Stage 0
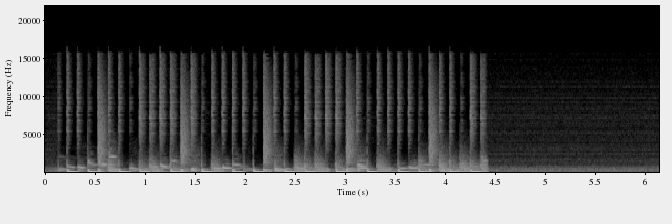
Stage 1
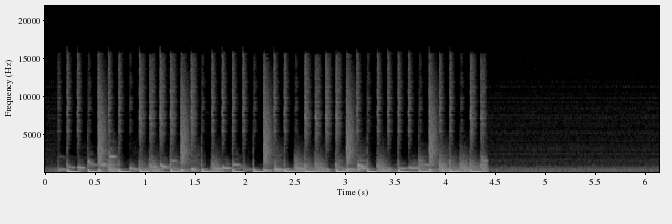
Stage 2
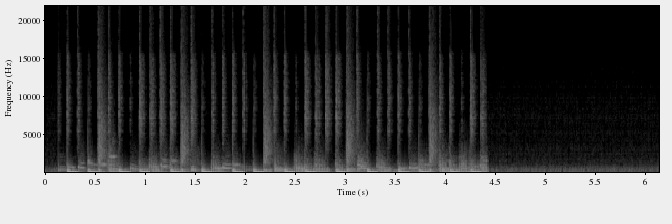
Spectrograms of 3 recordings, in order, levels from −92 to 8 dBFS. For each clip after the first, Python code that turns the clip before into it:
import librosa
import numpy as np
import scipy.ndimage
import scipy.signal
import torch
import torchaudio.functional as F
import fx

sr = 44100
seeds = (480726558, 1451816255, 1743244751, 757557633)

y1 = fx.peak_eq(x, sr, hz=81.0, db=3.0, octaves=2.7)
y1 = y1 * 10.0 ** (-5.0 / 20.0)
y2 = np.maximum(y1, 0.0)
